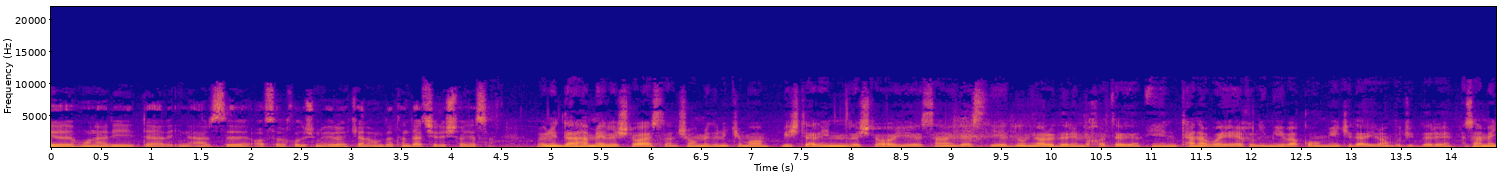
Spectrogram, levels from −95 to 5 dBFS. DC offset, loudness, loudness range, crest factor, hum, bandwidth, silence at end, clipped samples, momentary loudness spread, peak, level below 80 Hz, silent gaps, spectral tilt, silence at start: under 0.1%; -26 LUFS; 5 LU; 18 dB; none; 10 kHz; 0 s; under 0.1%; 8 LU; -8 dBFS; -44 dBFS; none; -6 dB/octave; 0 s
